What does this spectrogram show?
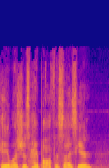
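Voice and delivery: put-on dry, knowing sarcasm, played as sincere. Retelling what a man said, imitating him sounding sarcastic. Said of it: "he's saying it like sarcastically".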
